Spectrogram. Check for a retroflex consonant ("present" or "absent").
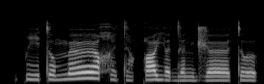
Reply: absent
